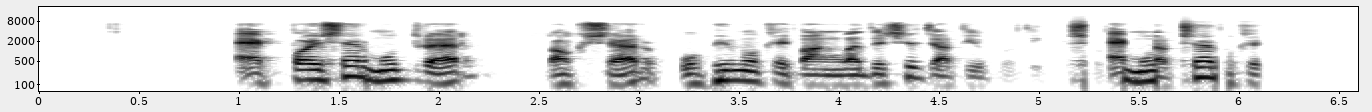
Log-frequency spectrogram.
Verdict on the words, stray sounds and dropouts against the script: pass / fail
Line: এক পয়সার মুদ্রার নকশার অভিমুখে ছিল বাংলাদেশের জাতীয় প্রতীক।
fail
